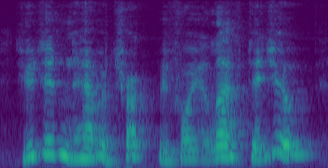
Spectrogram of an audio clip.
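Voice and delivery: suspicious mom. Acted. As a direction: raise a knowing eyebrow.

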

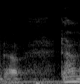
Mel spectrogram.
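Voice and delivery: ordinary delivery

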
